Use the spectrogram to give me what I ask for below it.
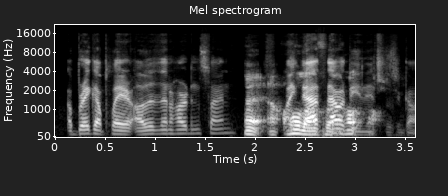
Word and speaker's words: Hartenstein: so heart and stein that's the that's the official pronunciation hardenstein i don't know why because he's american he was born in america uh he has the american pronunciation the german pronunciation is it it's not the it's hartenstein hartenstein you know it's uh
